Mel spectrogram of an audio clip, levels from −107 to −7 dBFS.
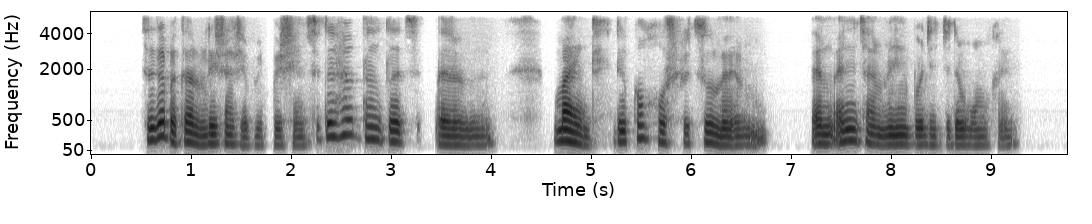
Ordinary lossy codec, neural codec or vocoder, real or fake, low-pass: none; autoencoder, 22.05 kHz, a latent of 192 numbers a frame, VITS, trained on one speaker; fake; 5.4 kHz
